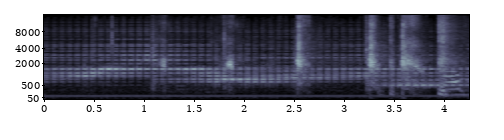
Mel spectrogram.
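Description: Live band playing an instrumental passage: a held electronic chord that pulses rapidly, with sharp percussive hits about every half-second to second, coming closer together near the end.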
